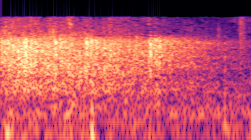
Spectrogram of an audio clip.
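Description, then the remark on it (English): Steady audience applause, a dense wash of many hands clapping at a fairly even level, gradually tapering off slightly toward the end. No voices stand out. “Now, that's good for applause.”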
